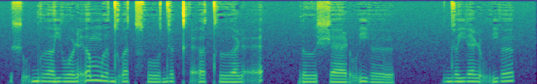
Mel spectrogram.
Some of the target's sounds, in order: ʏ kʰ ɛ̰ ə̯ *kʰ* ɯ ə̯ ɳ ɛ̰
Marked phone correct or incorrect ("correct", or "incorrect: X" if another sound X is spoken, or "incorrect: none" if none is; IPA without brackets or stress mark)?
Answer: incorrect: tʰ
